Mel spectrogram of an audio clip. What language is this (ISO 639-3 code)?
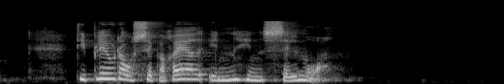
dan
